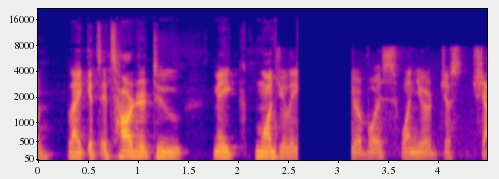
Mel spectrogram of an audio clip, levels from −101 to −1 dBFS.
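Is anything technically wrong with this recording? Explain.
Yes, there are two faults.

Input switched to a poorer device, from 2.38 s to the end, right after "it's harder to make": the sound turns duller and cuts off above 7.6 kHz, drops about 5 dB, and gains a noise floor about 35 dB down, with no gap. The likely cause is recording moving to a narrower-band microphone.

Stream reconnect, from 2.59 to 3.16 s: the connection dropped, leaving 0.54 s of silence, and a fresh decoder resumed the audio roughly 0.4 s later, skipping material.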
